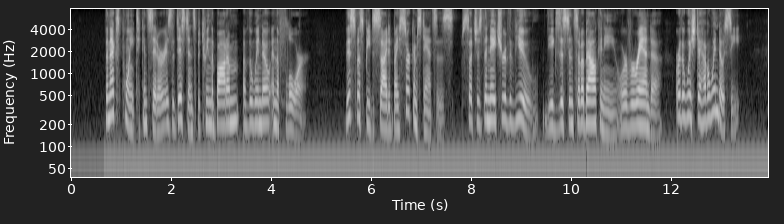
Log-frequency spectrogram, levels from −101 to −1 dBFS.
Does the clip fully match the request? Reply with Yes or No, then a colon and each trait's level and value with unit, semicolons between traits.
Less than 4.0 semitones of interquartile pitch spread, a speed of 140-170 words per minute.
No: average, 3.6 semitones; average, 195 wpm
